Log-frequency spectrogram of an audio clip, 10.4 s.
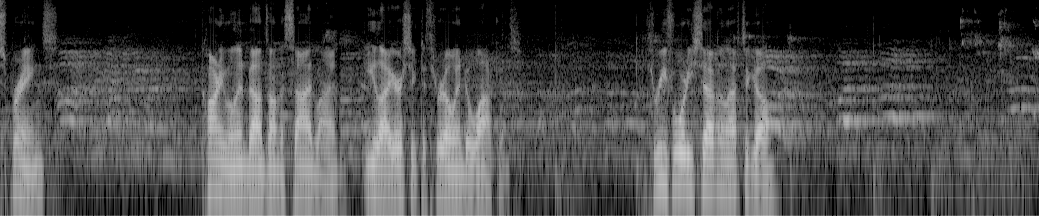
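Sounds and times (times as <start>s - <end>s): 
speech: 0.0s - 0.7s, 2.0s - 5.3s, 6.5s - 7.9s
basketball dribbled behind the back during a game: 8.7s - 10.3s.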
